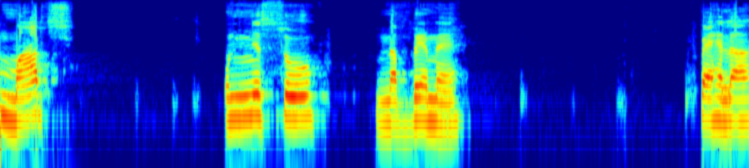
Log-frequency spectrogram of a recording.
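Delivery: deliberate slow dictation with long gaps; slow spaced reading. Shown as a demonstration. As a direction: read it out slowly with long pauses between words. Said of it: "अगर मैं normally बात करूं".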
